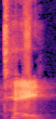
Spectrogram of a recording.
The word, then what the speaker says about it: tea: So the tea fact that I've drummed up from my research today is: until Victorian times, English upper classes pronounced it tay.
